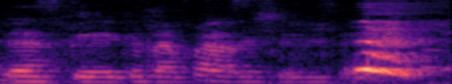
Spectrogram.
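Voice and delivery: laughing aside. Real, not acted. Laughing at her own remark.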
